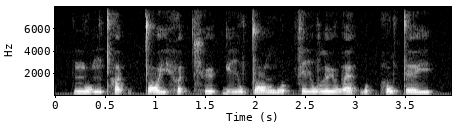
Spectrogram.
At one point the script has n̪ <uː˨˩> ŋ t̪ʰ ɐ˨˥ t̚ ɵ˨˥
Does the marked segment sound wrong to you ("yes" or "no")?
no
